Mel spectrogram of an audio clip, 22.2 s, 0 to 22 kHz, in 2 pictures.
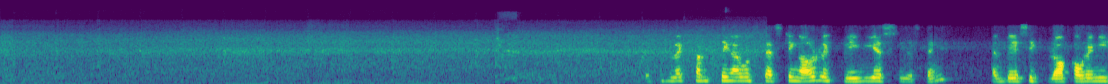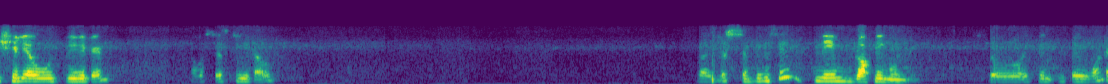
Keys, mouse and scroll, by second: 12.0-14.8 middle click, 14.8 alt+middle click, 14.8 alt+click, 17.8 alt+click, 21.8 click.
